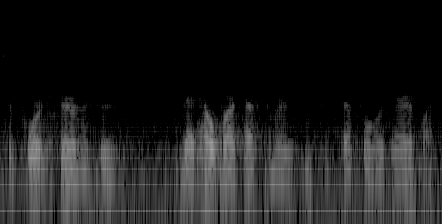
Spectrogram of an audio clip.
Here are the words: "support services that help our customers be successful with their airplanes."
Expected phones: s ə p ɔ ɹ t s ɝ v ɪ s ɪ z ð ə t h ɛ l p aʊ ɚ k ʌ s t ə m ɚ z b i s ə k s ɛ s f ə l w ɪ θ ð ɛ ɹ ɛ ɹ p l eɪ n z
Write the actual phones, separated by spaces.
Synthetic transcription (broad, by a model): s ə p ɔ ɹ t s ɝ v ɪ s ɪ z ð ə t h ɛ l p aʊ ɚ k ʌ s t ə m ɚ z b i s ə k s ɛ s f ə l w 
